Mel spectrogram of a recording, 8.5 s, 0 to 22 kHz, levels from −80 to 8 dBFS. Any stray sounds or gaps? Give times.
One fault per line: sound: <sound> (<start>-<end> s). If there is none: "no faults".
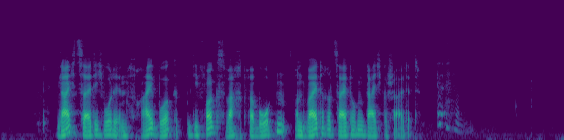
sound: throat clearing (6.5-7.1 s)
